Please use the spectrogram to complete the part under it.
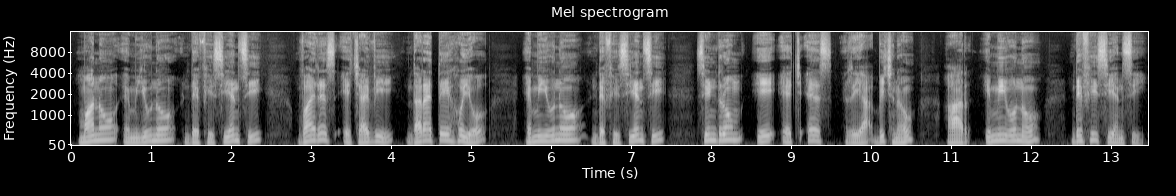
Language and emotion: Santali, neutral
